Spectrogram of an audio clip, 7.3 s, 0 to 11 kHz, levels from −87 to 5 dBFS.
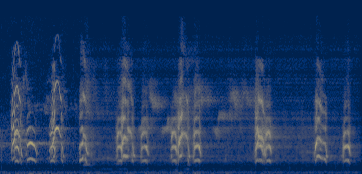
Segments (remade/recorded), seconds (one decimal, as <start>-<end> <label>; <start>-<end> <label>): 0.0-1.6 recorded; 1.6-7.3 remade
